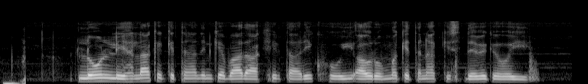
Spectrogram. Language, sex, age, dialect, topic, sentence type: Bhojpuri, male, 18-24, Western, banking, question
